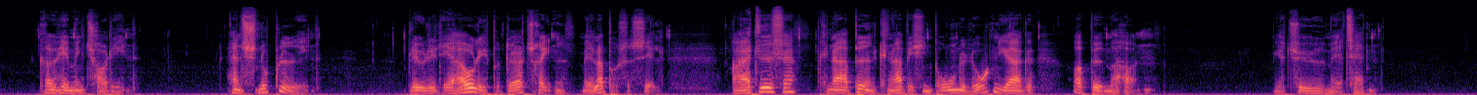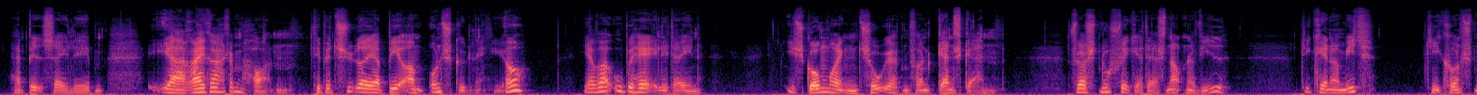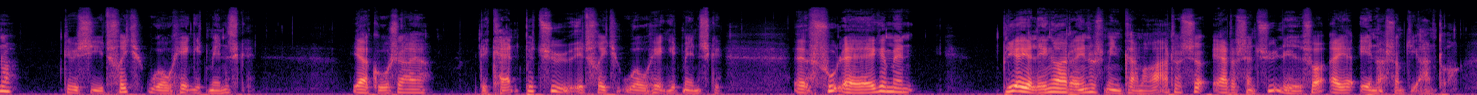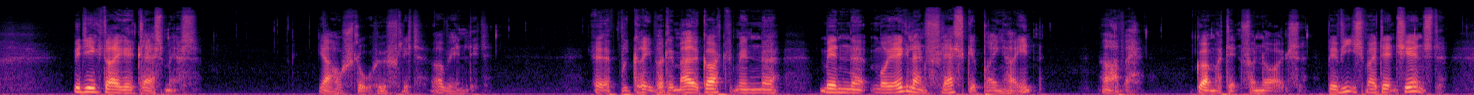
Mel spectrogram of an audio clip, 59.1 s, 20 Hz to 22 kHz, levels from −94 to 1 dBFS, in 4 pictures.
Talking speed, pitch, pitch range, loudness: 160 wpm, 120 Hz, 95-150 Hz, -28 LUFS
